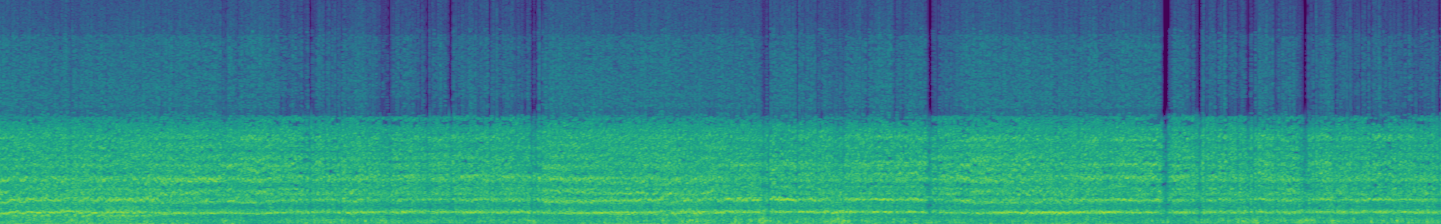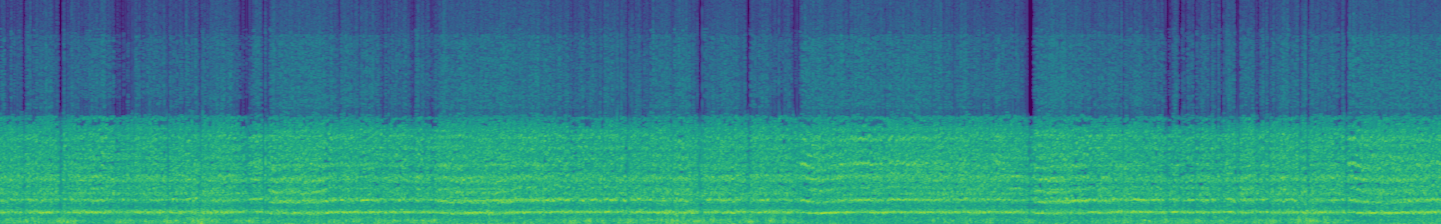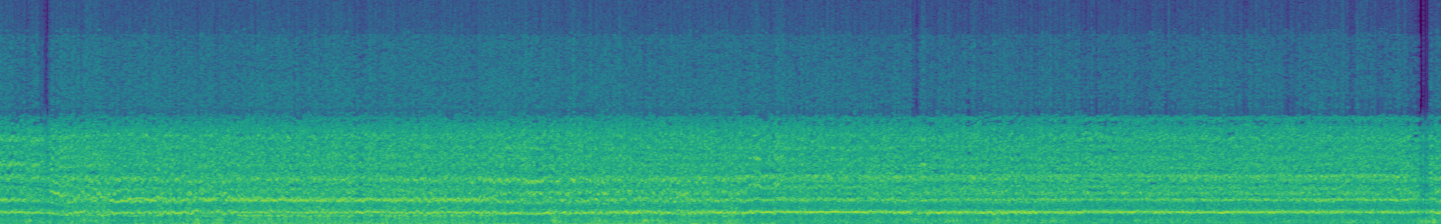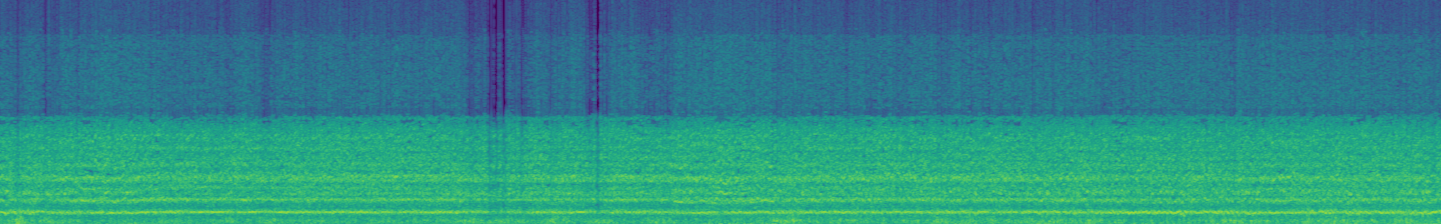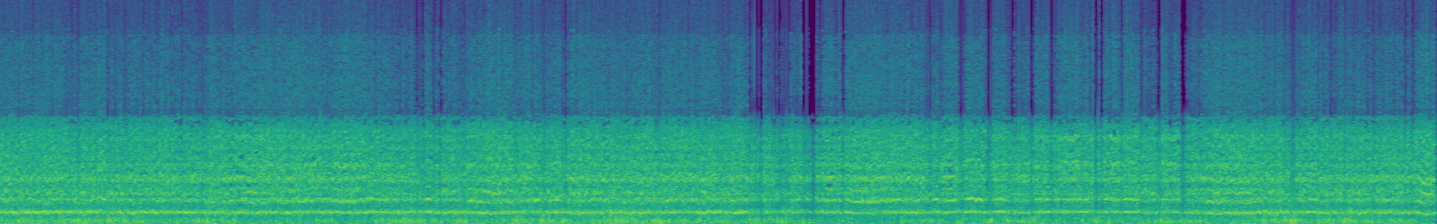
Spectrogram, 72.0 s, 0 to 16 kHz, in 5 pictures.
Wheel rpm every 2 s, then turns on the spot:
200, 220, 230, 220, 230, 220, 230, 230, 230, 220, 230, 230, 230, 230, 220, 190, 200, 210, 230, 230, 230, 230, 220, 230, 230, 230, 230, 220, 230, 230, 230, 230, 230, 230, 230, 230.
none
